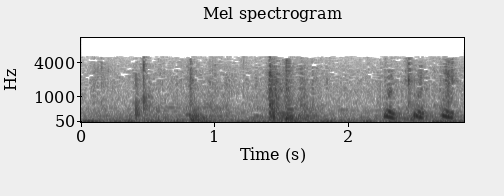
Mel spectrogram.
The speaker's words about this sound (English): In just a moment, I'll unlock the door. Turn on the lights and close the door.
